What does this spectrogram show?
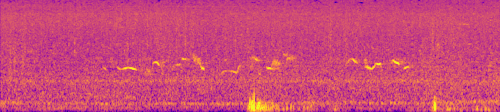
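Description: Faint, warbling chirps of a small bird somewhere off in the background, over a steady low hum. Two low thumps stand out, about four seconds in and again near the end.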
